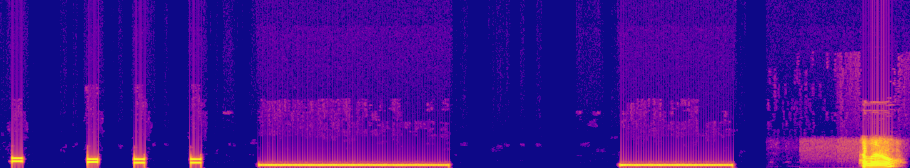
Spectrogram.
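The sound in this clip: A telephone number is dialed, with four short, evenly pitched keypad beeps followed by two long, steady tones separated by silence. A brief voice comes in at the very end.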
